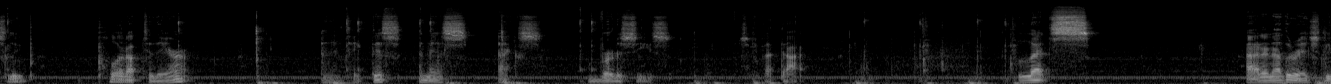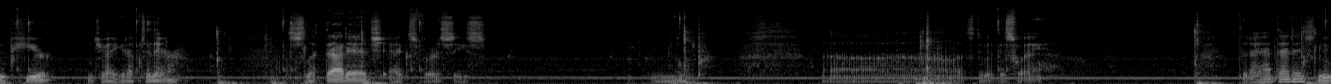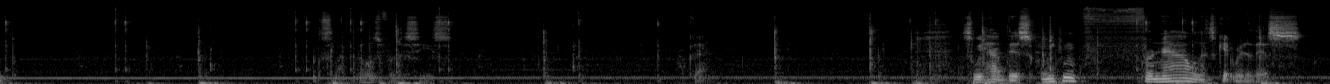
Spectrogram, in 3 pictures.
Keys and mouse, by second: 2.5 a, 3.4-5.3 right drag, 5.0 x, 6.9 a, 7.5 a, 8.7-9.9 middle drag, 10.9 middle click, 13.1 ctrl+r, 15.4 a, 16.1-18.6 drag, 16.9 x, 20.1 ctrl+z, 22.6 ctrl+Tab, 25.2 a, 26.3 ctrl+r, 28.6 a, 29.6-31.8 drag, 30.6 x, 32.1 a, 32.4 click, 32.6 middle click, 34.4 a, 35.3 a, 36.4 a, 37.1 ctrl+Tab, 38.4-39.8 drag, 39.2 x.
